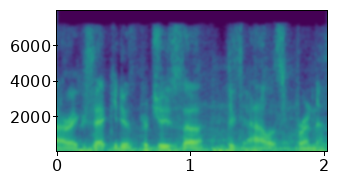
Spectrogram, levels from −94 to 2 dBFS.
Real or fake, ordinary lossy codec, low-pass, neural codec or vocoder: fake; MP3, 64 kbps; 7.2 kHz; codec, 24 kHz, 3 kbps, HILCodec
